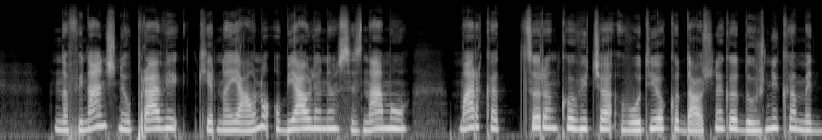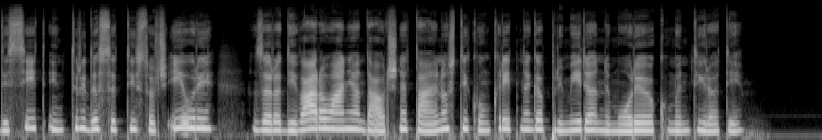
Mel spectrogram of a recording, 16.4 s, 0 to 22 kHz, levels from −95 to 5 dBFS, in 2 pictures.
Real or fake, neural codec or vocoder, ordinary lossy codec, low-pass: real; none; none; 19.8 kHz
